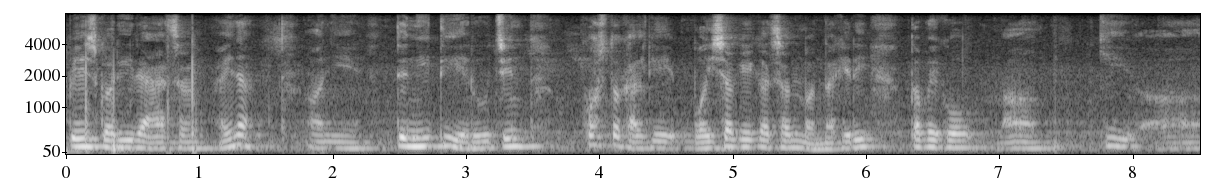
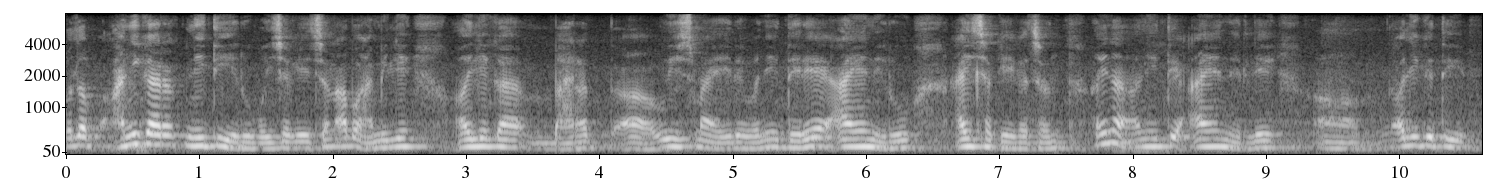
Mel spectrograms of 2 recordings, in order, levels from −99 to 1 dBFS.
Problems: none marked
